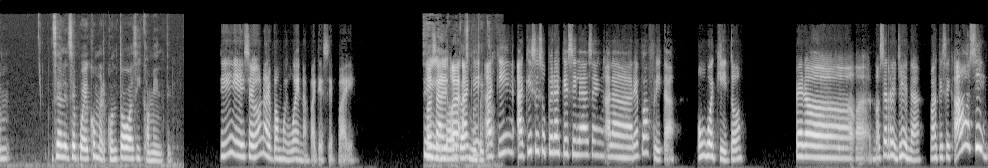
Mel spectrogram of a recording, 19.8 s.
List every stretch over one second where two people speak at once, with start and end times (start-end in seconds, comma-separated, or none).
8.5-9.9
